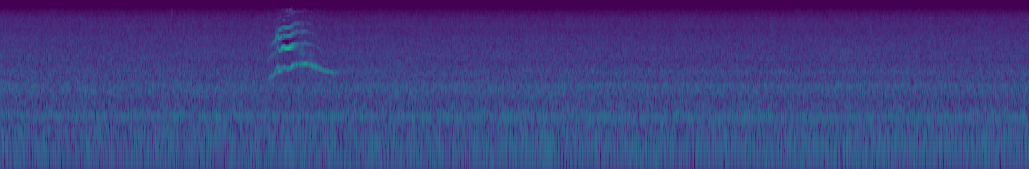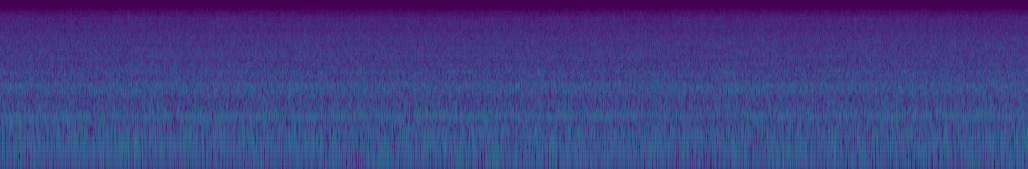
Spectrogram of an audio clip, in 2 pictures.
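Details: A female British Shorthair cat in labour, apparently unsettled by her birthing spot, gives a single short, bright meow over a steady room hum.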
